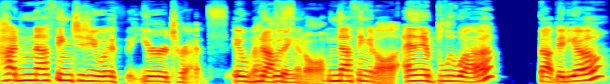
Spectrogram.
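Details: Adult woman speaking; typical speech.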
